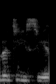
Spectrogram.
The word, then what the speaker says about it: Ledisi: gold cherry and it was ledecie doing and ledisi is her name yes isabelle correct me from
